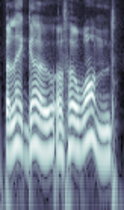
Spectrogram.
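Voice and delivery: plain reading voice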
